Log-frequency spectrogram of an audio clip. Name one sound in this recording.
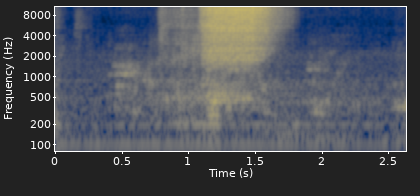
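An espresso machine's steam wand lets out a short hissing blast.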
